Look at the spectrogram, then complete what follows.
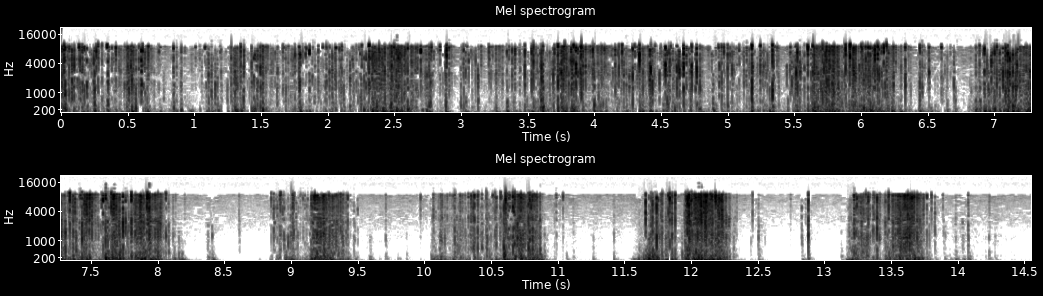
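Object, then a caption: Glue sticks rubbed on aluminium foil and plastic wrap over a microphone. Two glue sticks are rubbed over the top and sides of a microphone head wrapped in crumpled aluminium foil under clear plastic wrap. This makes deep, muffled rumbling and crinkling scrapes. The rubbing runs almost continuously for about eight seconds, then breaks into short bursts separated by silences.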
